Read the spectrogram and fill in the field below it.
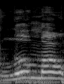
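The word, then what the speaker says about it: Lil' Mo: to Lil Mo now it's pronounced Lil Mo but I always say little mo whatever you want to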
